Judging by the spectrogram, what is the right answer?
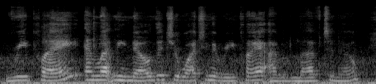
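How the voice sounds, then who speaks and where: The speaker is a woman. Noticeable room echo surrounds her voice. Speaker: daycare owner and show host. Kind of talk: live Q&A show. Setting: Facebook livestream.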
